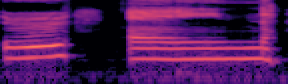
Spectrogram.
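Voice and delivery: r and ain voiced as separate sounds; sounding out. Shown as a demonstration. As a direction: sound out "r, ain" loudly, drawing out each sound. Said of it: "put the sound buttons on".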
